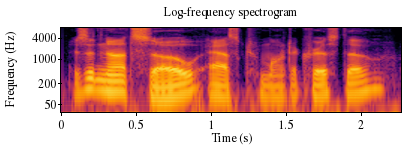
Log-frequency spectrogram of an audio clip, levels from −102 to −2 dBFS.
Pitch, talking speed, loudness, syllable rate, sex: 105 Hz, 185 wpm, -17 LUFS, 5.0 syllables/s, male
